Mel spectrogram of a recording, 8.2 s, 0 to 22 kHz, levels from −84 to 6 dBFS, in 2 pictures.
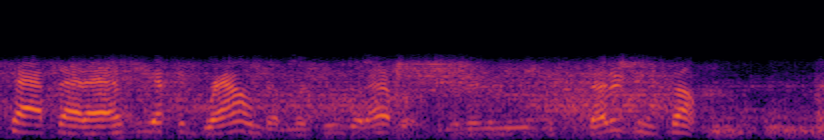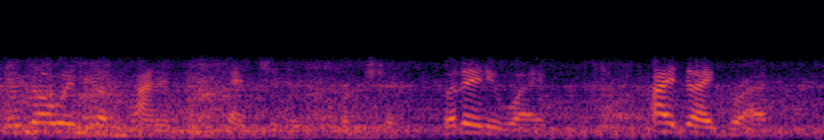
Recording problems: phone-call audio
traffic noise; loud; throughout; 5 dB below the speech

